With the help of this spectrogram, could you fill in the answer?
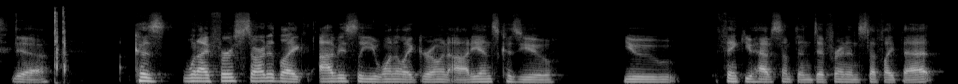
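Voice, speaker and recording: A man's medium-pitched voice at a moderate pace, with fairly even intonation. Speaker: wedding videographer and photography YouTuber. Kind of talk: casual chat. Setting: video call. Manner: monotone. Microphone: new microphone.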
